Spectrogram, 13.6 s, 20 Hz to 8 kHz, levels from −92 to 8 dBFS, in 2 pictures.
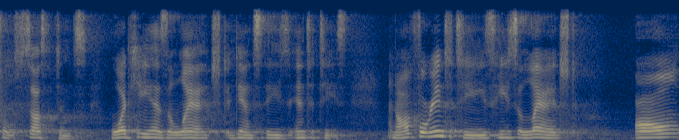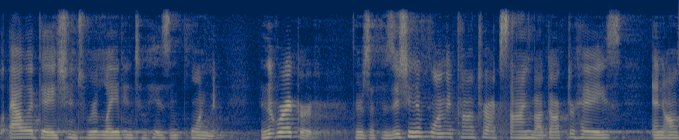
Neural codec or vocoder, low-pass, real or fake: autoencoder, 48 kHz, 32 numbers a frame, DAC-VAE, trained on Japanese speech; 7.2 kHz; fake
